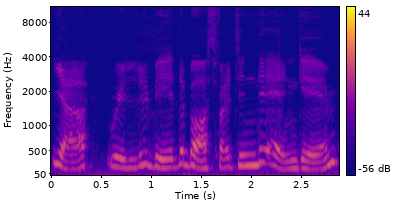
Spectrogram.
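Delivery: put-on Swedish accent in a puppet-chef style. Finishing a question to the group, in a Swedish Chef voice. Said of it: "That's the chef from Muppets".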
